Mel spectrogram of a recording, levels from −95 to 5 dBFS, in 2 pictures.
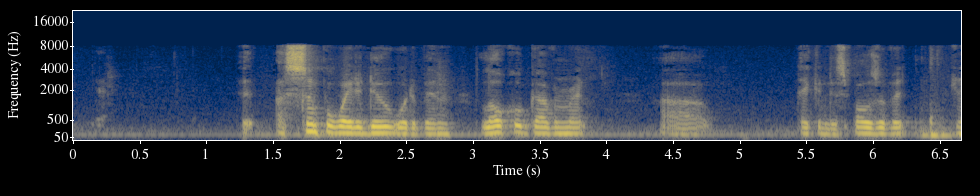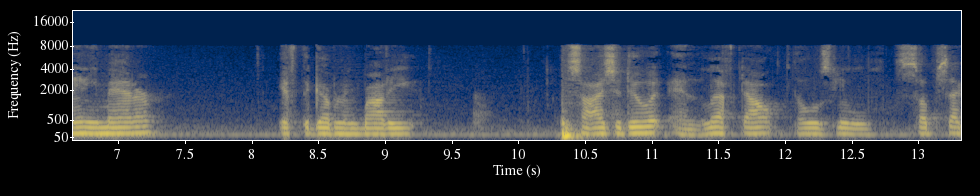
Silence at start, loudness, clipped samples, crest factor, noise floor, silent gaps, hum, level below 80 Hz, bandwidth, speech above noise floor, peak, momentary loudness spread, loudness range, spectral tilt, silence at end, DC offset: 1.25 s; -18 LUFS; under 0.1%; 18 dB; -50 dBFS; none; none; -40 dBFS; 8.6 kHz; 33 dB; 0 dBFS; 17 LU; 7 LU; -5.5 dB/octave; 0 s; under 0.1%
